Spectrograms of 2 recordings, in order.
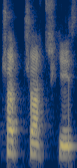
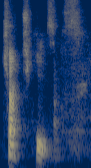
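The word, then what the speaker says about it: Tchotchke's: Not Tchotchkes, that's not how you pronounce it, it's just Tchotchkes.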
